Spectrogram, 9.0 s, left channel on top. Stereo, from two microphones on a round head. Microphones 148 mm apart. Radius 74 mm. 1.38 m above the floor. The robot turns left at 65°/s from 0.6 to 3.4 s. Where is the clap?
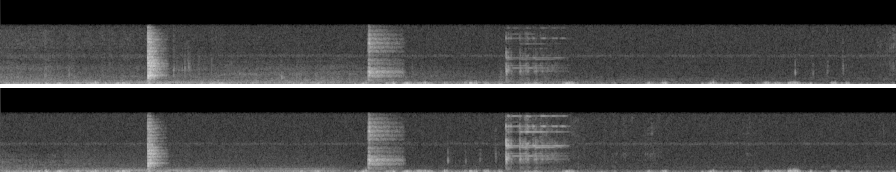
5° right (ahead or behind).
